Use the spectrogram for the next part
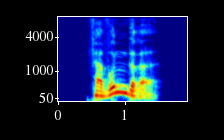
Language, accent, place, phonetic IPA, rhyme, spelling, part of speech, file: German, Germany, Berlin, [fɛɐ̯ˈvʊndʁə], -ʊndʁə, verwundre, verb, De-verwundre.ogg
- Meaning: inflection of verwundern: 1. first-person singular present 2. first/third-person singular subjunctive I 3. singular imperative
